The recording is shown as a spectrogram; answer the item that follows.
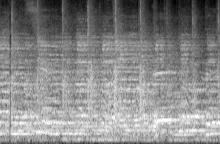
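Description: Live band music with many voices singing together and hands clapping along in time, about two claps a second.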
